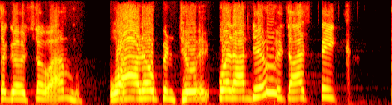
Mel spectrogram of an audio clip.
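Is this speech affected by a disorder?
Yes: cerebral palsy; 49 years with condition.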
